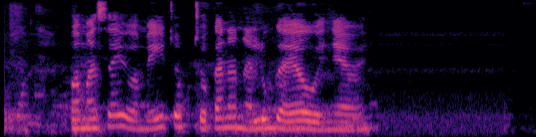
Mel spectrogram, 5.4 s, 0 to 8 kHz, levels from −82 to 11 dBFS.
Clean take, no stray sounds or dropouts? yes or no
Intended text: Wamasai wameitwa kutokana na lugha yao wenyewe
yes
